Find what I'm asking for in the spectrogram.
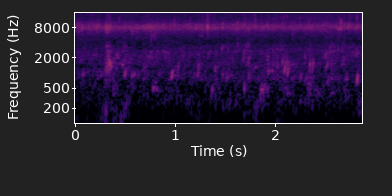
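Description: Rocky Creek flows over small rapids, a quiet continuous babble and trickle of water with scattered faint splashes, heard from nearby in an outdoor setting.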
